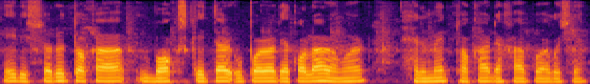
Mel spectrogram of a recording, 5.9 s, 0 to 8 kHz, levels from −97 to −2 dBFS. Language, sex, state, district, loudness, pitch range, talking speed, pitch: Assamese, male, Assam, Kamrup Metropolitan, -17 LUFS, 115-125 Hz, 120 wpm, 120 Hz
